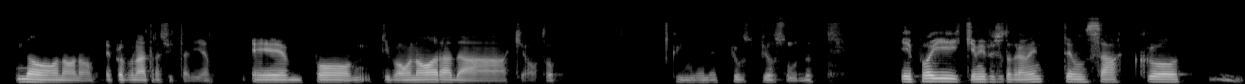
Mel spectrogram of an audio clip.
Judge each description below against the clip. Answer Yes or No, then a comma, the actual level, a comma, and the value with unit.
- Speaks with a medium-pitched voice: No, low, 110 Hz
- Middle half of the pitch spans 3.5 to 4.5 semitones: No, average, 2.7 semitones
